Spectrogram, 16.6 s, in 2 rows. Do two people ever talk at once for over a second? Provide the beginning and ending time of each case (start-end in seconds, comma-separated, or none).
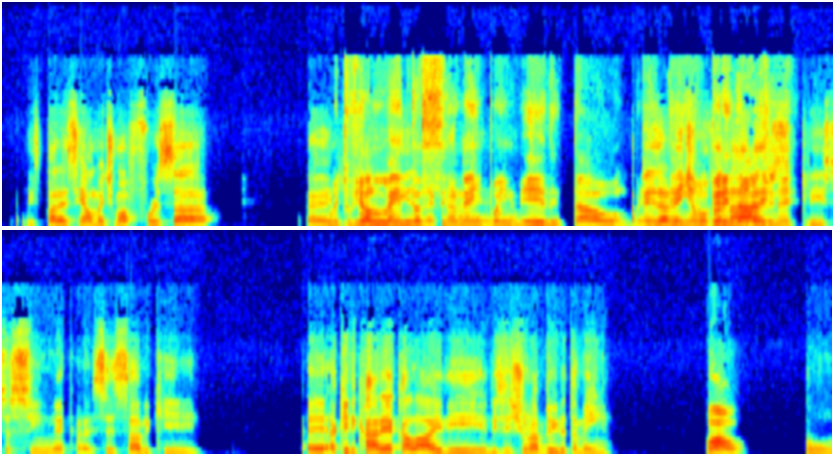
3.2-5.2, 6.3-7.9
